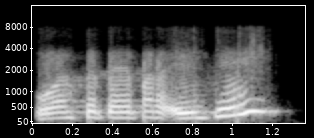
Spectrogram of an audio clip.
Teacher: easy right once the paper is d so this this uh this rising intonation actually indicates that that is a question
